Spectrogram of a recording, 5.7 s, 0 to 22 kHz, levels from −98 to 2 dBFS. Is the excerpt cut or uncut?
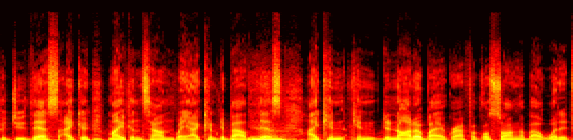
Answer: cut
